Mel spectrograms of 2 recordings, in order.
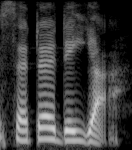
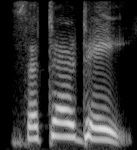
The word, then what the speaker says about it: Saturday: এখানে কিন্তু আমরা কিন্তু এইভাবে বলছেন যে স্যাটারডে ইয়া, স্যাটারডে ইয়া কিন্তু না, স্যাটারডে, ডে।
